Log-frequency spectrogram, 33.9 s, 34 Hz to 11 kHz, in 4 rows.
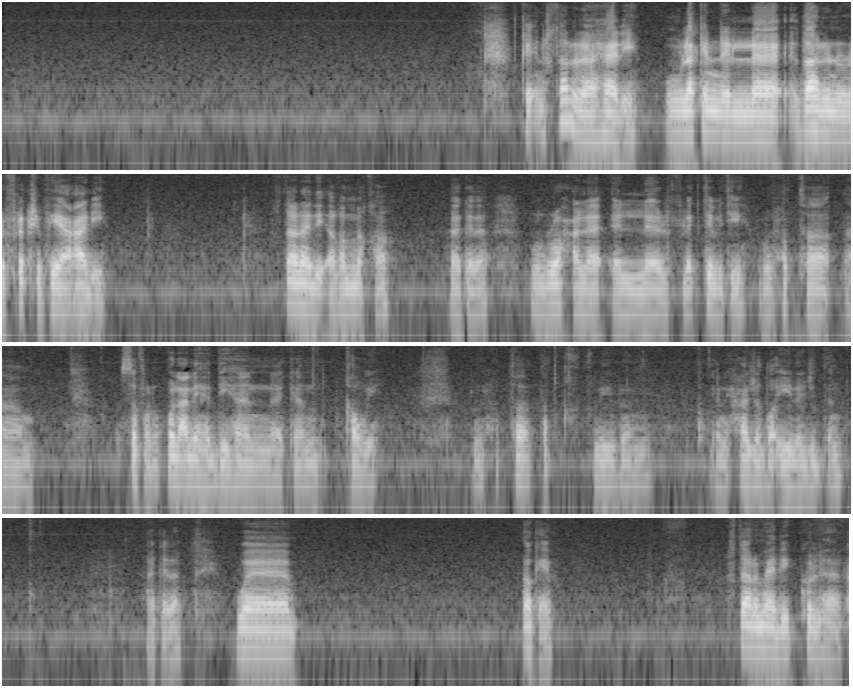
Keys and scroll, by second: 20.0 Return, 23.9 Return.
